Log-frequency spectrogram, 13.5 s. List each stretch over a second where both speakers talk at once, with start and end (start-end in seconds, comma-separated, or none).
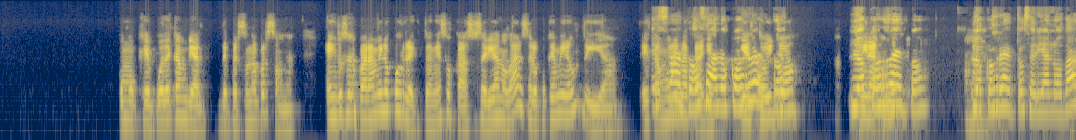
8.1-9.7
